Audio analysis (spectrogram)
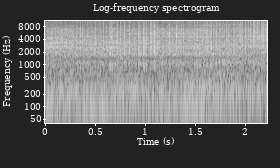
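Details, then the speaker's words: Homemade electric RC Swaraj tractor, DC motor gearbox, testing forward on road while pulling a loaded trolley: steady buzzy whirr with hiss, flat under strain; cause unknown. "और फिर पता चला कि यहाँ पर testing करे तो motor के गियर स्लिप मार रहा है रोड के ऊपर से।"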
